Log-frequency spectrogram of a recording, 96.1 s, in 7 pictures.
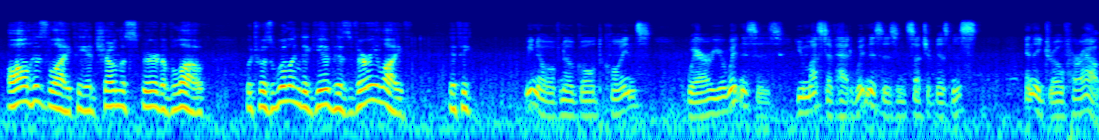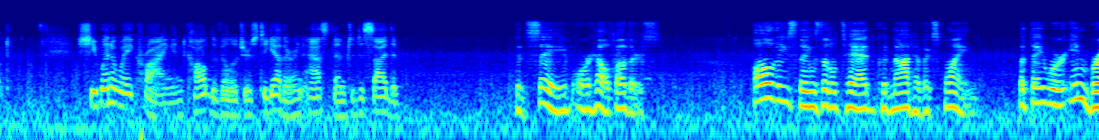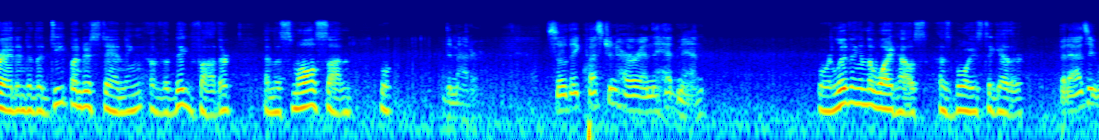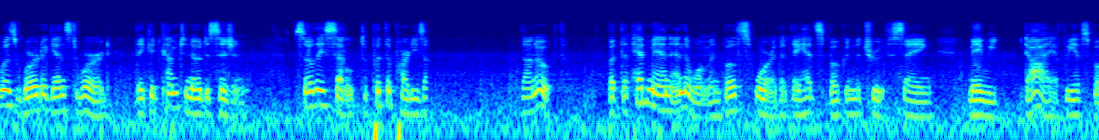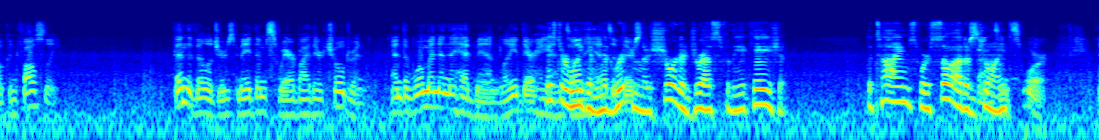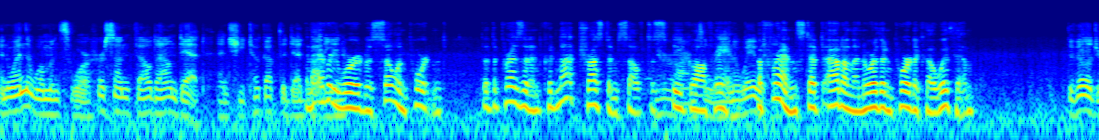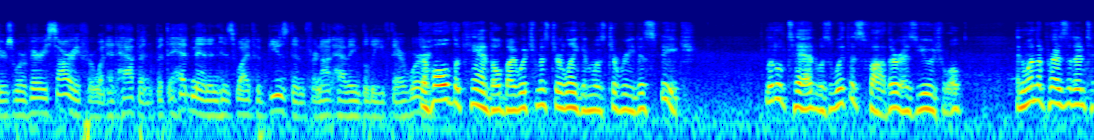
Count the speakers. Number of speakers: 2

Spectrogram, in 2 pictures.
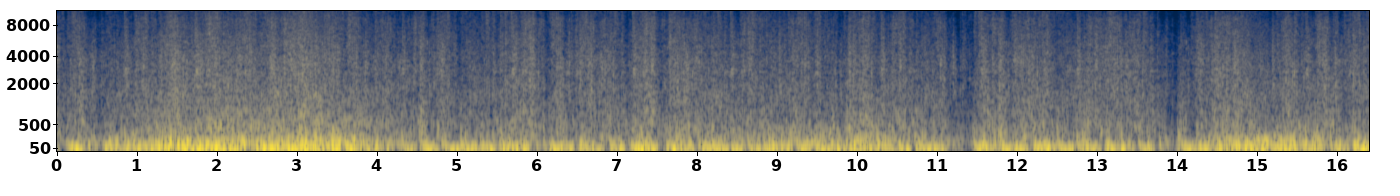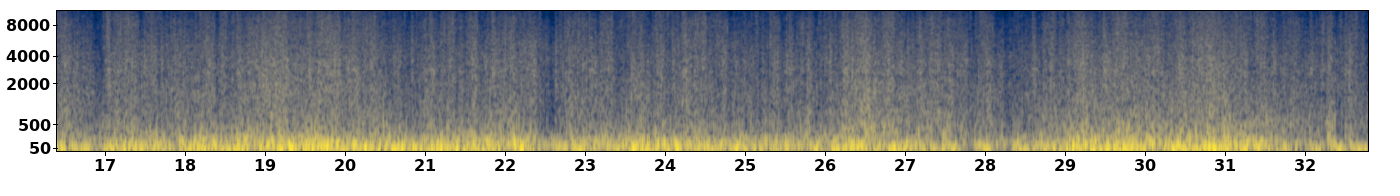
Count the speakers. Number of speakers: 0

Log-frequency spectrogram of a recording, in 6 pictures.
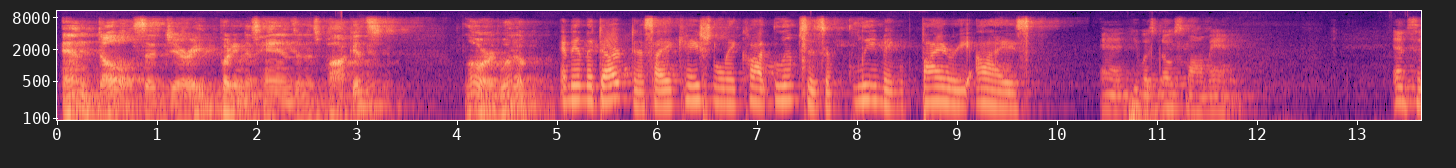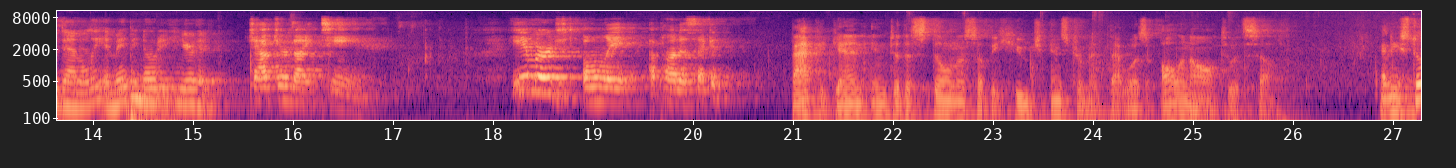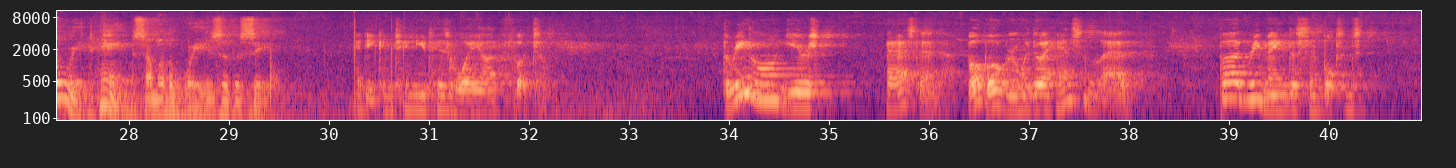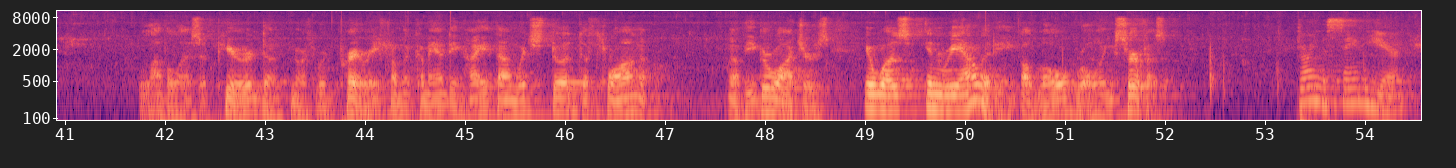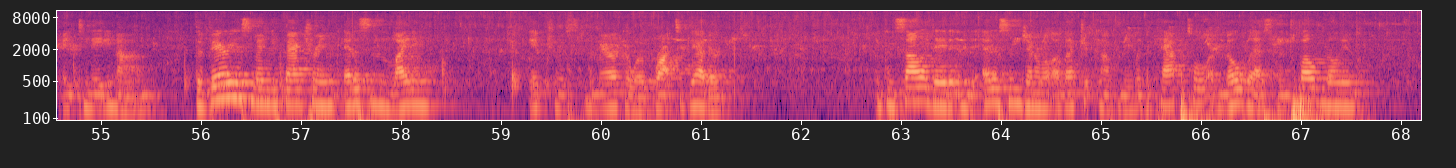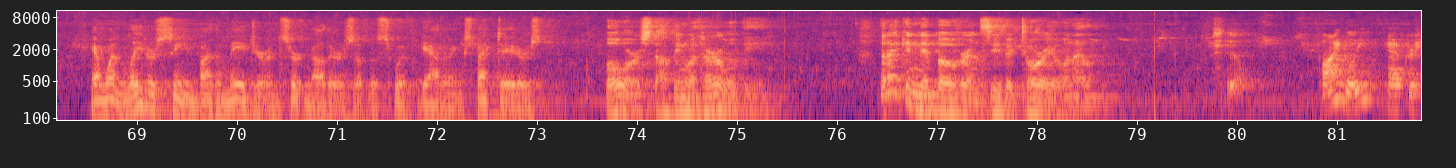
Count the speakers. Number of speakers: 7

